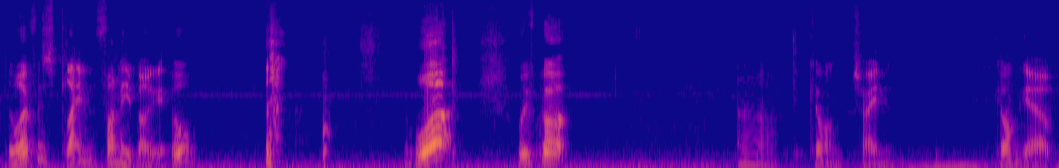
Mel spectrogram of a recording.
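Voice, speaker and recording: Male streamer, casual and sweary, lively low voice, faint game noise underneath. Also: moderate pace. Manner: chatty, swears, self-mocking, talks to viewers. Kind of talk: casual live-stream commentary.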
